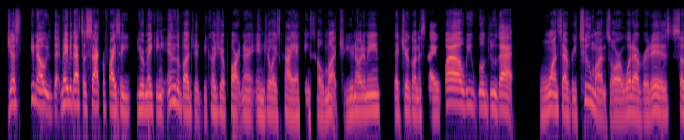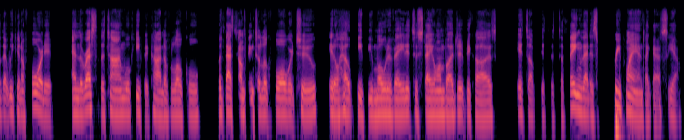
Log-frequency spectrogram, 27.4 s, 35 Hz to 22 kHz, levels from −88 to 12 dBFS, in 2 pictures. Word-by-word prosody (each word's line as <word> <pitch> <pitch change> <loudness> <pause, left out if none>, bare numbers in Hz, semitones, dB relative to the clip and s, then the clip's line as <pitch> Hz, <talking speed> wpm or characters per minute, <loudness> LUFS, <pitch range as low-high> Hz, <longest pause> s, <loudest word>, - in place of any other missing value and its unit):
just, 185 +1 +1 0.2
you 235 - -1
know, 170 -5 +5
tha 135 - -3
maybe 190 +1 +6
that's 175 -1 +6
a - - 0
sacrifice 155 -1 +4
that 145 - 0
you 130 -1 -7
you're 145 0 0
making 145 -2 +1
in 200 +4 -1
the 180 - +1
budget 135 -4 +1
because 130 +2 -4
your 130 -3 -1
partner 125 -3 0
enjoys 120 -1 -3
kayaking 115 -2 -1
so 110 -2 -3
much, 130 -3 -1
you 120 +3 -4
know 130 - -1
what 130 0 0
I - - -1
mean? 145 +1 +2 0.3
That 125 -5 -3
you're 140 -2 +1
gonna 125 -2 -3
say, 120 0 0
"Well, 185 -2 +9
we 170 +1 -6
will 160 0 -3
do 155 0 -1
that 150 -1 +6 0.5
once 145 +4 0
every 120 -2 0
2 215 - -1
months 120 -9 -2
or 115 -1 0
whatever 120 -1 0
it 115 +1 -3
is 130 -3 +1
so 130 - -2
that 125 - -6
we 130 - -4
can 125 0 -6
afford 140 +3 0
it 110 -1 -6 0.4
and 120 0 -1
the 120 - 0
rest 145 +2 +4
of - - -46
the 120 -1 -6
time 120 +1 +1
we'll 120 -1 -4
keep 130 -2 -3
it - - -10
kind 115 -4 -1
of 115 0 -7
local," 115 0 -5 0.4
but 130 -2 -5
that's 130 -3 +4
something 120 -2 -3
to 125 - -4
look 120 0 -3
forward 120 -3 +1
to. 120 -1 -2 0.3
It'll 120 -3 0
help 120 -3 -2
keep 120 -5 -3
you 120 -1 -4
motivated 120 +1 0
to 120 - -7
stay 115 +1 +1
on 115 0 0
budget 120 +2 -2
because 110 -2 -4 0.4
it's - - -6
a - - -7
it's - - -16
it's - - -21
a 110 - -12
thing 150 -4 +6
that 120 -2 -1
is 105 -3 -5 0.3
pre-planned 110 -7 +1
I 95 - -7
guess. - - -6
Yeah. 110 -4 -9
125 Hz, 200 wpm, -26 LUFS, 115-145 Hz, 0.5 s, Well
